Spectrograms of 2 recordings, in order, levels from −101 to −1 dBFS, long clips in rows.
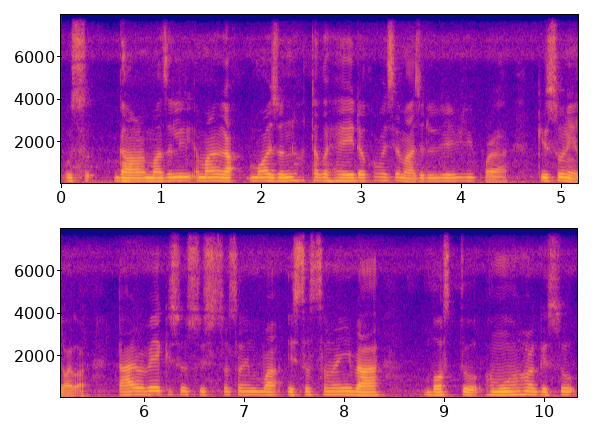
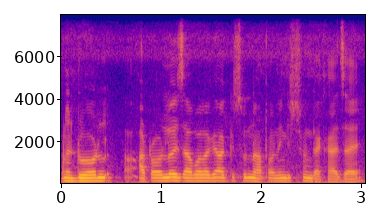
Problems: constant background noise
